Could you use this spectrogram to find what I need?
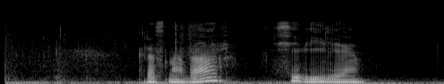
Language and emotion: Russian, neutral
